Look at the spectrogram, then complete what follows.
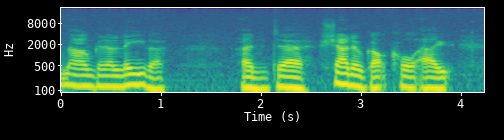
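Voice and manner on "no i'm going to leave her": ordinary talk, nothing marked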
